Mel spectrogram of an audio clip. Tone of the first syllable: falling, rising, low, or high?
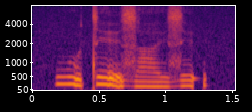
falling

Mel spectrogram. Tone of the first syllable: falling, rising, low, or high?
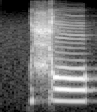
high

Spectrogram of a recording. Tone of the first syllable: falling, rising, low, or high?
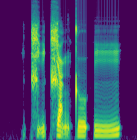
rising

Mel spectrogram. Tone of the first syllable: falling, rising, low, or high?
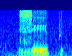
rising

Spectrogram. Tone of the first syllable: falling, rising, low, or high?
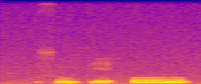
low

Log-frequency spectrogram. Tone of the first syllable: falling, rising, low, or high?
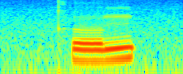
rising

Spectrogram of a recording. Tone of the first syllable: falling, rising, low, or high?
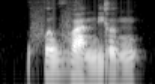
rising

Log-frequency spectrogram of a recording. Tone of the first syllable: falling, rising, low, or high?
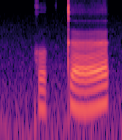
rising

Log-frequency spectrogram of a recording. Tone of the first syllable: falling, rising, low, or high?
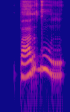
rising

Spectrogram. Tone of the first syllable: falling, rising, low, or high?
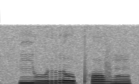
low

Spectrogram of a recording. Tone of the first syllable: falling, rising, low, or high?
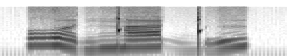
falling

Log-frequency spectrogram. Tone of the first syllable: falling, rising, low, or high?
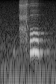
falling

